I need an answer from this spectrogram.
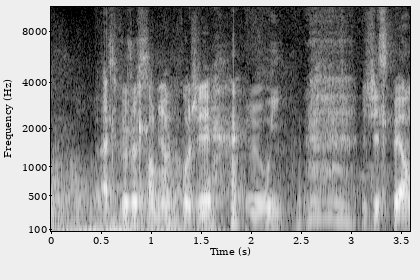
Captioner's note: laugh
